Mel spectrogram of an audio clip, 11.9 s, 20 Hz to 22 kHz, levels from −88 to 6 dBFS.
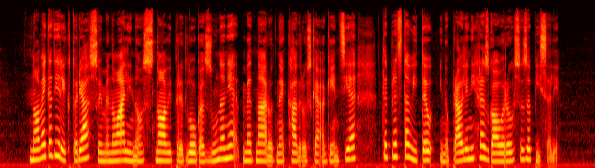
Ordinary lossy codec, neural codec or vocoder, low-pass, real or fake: MP3, 96 kbps; none; 19.8 kHz; real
